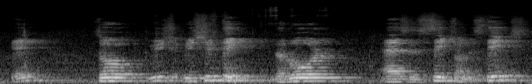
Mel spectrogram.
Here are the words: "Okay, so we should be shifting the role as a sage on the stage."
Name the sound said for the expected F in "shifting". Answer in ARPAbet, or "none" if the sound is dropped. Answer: none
